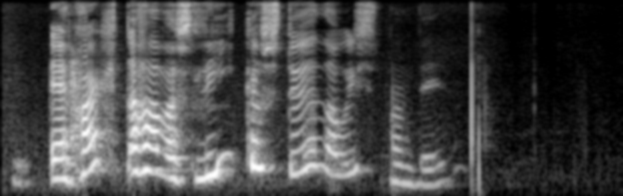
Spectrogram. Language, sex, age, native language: Icelandic, other, 20-29, Icelandic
